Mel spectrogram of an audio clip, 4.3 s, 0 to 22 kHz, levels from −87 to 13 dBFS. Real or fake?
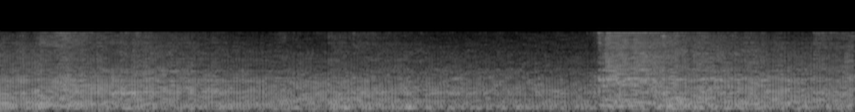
fake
